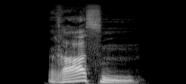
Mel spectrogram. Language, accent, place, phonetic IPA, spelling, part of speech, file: German, Germany, Berlin, [ˈʁaːsm̩], raßem, adjective, De-raßem.ogg
- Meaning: strong dative masculine/neuter singular of raß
